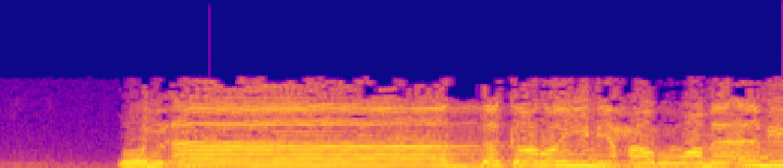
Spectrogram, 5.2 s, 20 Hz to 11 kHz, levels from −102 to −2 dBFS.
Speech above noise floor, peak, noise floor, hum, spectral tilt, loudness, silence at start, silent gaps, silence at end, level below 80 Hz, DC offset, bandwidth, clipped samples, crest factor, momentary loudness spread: 38 dB; 0 dBFS; -47 dBFS; none; -5.5 dB/octave; -9 LUFS; 0.8 s; none; 0 s; -50 dBFS; under 0.1%; 6.2 kHz; under 0.1%; 10 dB; 3 LU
